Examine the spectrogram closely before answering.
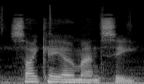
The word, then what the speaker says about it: psychomancy: The term psychomancy, pronounced psychomancy, is derived from two Greek words.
